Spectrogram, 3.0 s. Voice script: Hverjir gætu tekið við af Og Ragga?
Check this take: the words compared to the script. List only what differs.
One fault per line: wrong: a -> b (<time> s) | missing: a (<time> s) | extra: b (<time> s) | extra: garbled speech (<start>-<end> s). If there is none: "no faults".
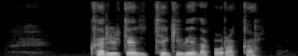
no faults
